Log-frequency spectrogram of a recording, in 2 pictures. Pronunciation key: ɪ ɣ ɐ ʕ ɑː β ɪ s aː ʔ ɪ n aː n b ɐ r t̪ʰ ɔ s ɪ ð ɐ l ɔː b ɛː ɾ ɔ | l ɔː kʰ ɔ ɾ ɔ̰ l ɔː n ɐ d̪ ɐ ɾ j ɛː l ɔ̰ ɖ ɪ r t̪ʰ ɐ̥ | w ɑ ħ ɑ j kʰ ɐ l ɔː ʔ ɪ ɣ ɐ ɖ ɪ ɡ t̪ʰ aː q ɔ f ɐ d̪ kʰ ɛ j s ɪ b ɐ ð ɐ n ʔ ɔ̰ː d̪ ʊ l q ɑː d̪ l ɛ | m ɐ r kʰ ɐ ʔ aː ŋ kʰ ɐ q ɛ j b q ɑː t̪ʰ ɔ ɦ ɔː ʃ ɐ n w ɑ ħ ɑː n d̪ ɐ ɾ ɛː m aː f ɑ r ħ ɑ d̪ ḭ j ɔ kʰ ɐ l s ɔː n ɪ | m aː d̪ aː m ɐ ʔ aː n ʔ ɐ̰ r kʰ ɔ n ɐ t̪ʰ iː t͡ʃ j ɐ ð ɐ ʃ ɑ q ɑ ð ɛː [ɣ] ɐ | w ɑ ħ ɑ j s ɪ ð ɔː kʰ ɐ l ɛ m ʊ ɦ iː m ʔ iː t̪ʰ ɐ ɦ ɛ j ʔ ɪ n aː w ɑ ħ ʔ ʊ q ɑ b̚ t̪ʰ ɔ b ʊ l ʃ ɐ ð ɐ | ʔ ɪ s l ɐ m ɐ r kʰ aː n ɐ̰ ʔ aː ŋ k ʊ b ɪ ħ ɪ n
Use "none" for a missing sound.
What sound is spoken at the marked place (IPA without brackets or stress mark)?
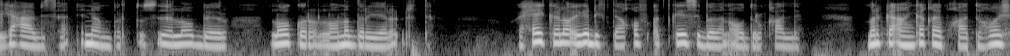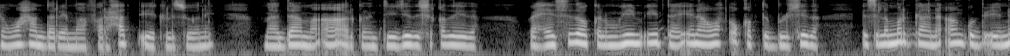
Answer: ð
